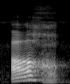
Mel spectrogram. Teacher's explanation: خا حروف مستعلیہ سے ہوتا ہے، اس کو ہم نے پر کر کے پڑھنا ہوتا ہے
